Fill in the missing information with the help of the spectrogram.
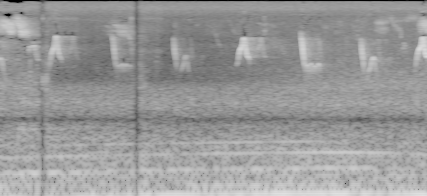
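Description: A red pileated finch repeats high, clear, slurred whistled notes about twice a second over a steady low rumble of background noise.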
